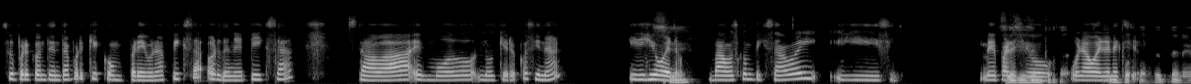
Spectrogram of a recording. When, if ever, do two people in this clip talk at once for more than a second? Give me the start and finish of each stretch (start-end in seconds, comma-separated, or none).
10.0-11.4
